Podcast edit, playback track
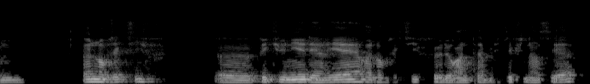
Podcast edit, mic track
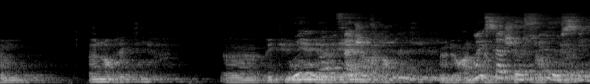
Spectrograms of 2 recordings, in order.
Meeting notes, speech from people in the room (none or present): present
